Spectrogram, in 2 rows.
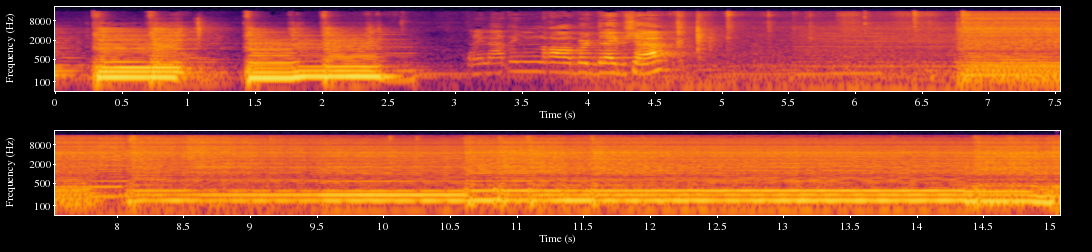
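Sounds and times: distorted electric guitar chords: 0.0 - 2.9, 5.5 - 15.0.

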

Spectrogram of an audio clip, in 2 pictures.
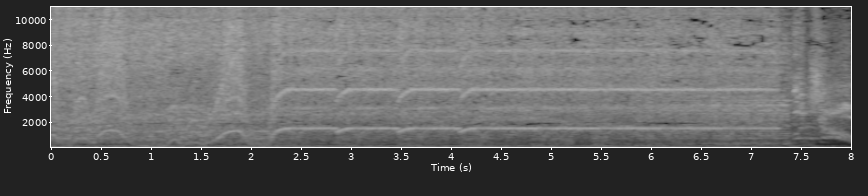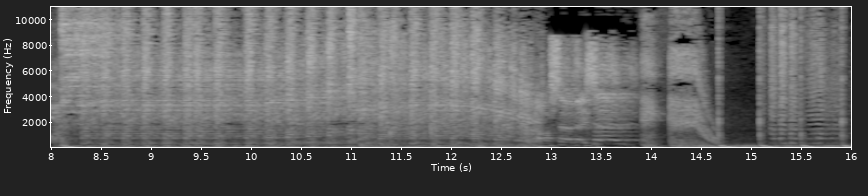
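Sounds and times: trance music with synth sweeps: 0.0 - 16.0.

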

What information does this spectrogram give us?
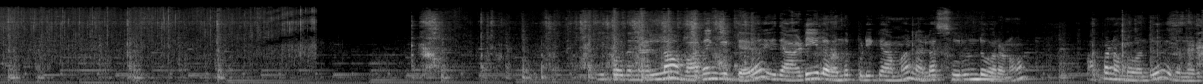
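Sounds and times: soft sizzle of frying: 0.0 - 3.2, 4.1 - 8.4
ladle scraping pan: 4.1 - 7.8.

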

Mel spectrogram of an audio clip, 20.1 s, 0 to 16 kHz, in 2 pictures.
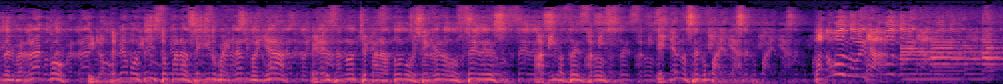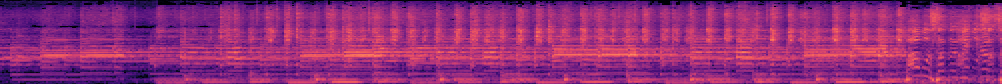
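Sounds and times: guitar melody: 8.6 - 19.2
bass and percussion dance beat: 11.6 - 20.0.

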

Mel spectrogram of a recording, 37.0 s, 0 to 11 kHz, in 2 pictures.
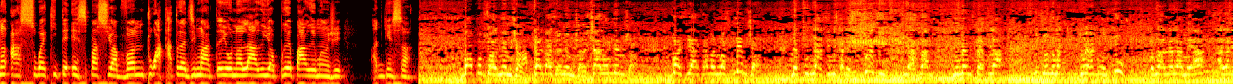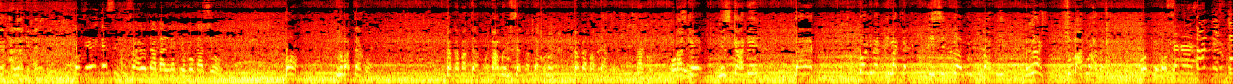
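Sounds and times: man speaking: 6.9 - 21.9, 25.1 - 36.2
man talking: 6.9 - 21.9, 25.1 - 36.1.

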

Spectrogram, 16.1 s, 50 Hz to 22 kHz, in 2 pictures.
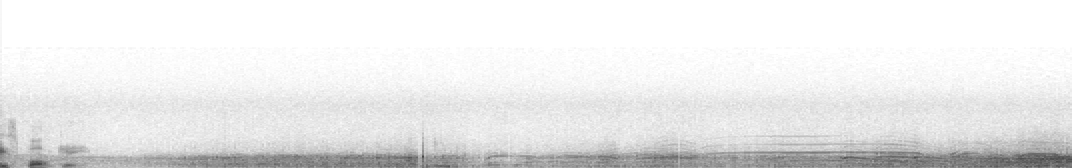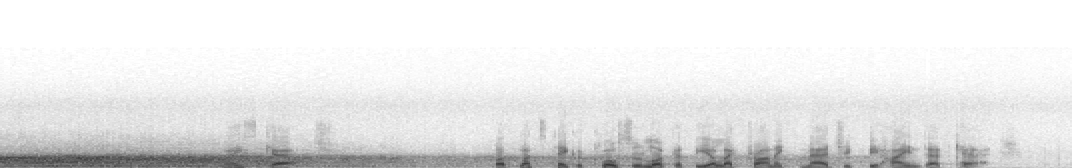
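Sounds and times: crowd chattering and calling: 0.0 - 15.4
crowd cheering: 0.0 - 15.5.

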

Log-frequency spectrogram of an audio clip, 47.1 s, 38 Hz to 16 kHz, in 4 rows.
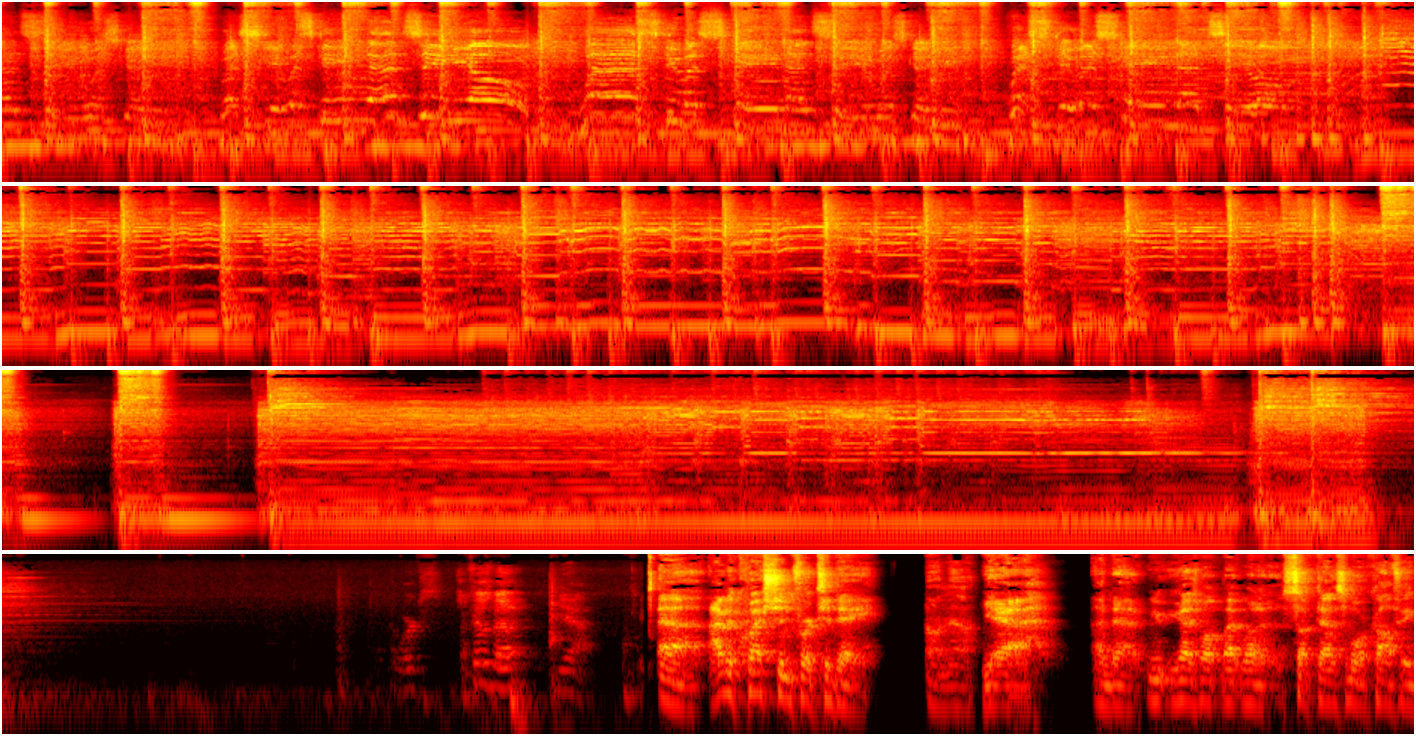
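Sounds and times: electric guitar: 0.0 - 35.2
bass guitar: 0.0 - 35.4
drum kit: 0.0 - 35.7.

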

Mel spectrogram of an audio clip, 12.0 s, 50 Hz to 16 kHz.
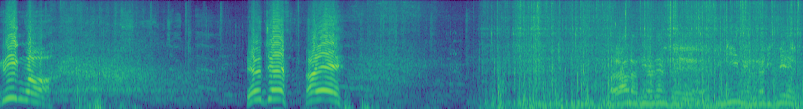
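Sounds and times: wind buffeting microphone: 0.0 - 3.7, 4.5 - 12.0
tyres rolling over gravel: 7.3 - 12.0.

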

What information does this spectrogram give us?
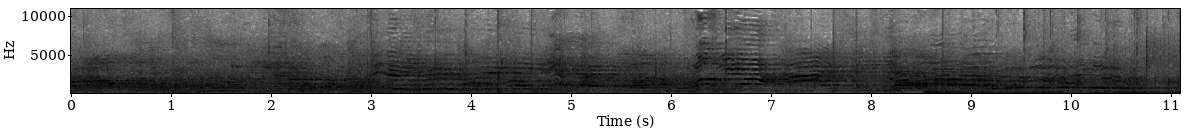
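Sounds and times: crowd noise: 0.0 - 11.0
girls shouting and cheering: 2.2 - 11.0.

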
